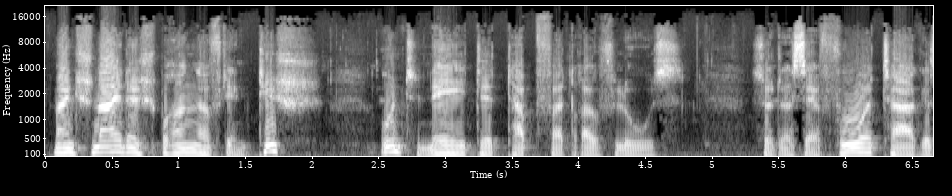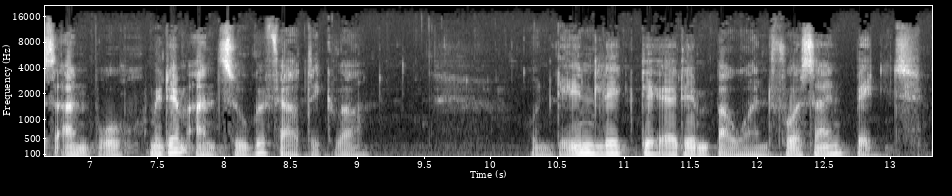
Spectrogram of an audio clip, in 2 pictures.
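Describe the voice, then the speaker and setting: A male storyteller reading a folk tale aloud with a deep, low voice. He takes his time, calm and measured, with an unhurried, steady delivery.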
